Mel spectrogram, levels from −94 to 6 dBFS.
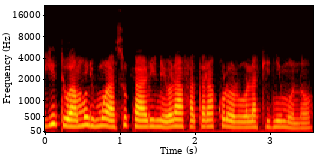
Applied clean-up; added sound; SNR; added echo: neural mask model Resemble Enhance denoiser.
